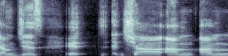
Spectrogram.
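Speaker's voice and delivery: stammering restarts, tripping over words, disbelieving. Thanking a viewer for the highest super chat ever: stuttering in disbelief. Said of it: "I'm stuttering right now because I can't even believe it".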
